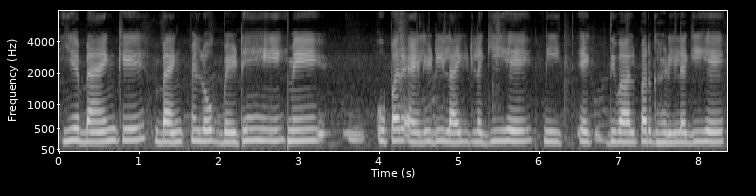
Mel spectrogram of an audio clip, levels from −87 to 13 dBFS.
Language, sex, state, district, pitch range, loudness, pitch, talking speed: Hindi, female, Bihar, Jahanabad, 210-235 Hz, -15 LUFS, 220 Hz, 145 wpm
